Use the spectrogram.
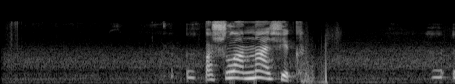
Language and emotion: Russian, angry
